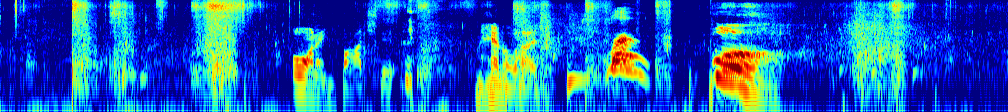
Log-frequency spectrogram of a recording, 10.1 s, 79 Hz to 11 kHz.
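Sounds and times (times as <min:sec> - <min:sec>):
waves washing over pebbles: 0:00.2 - 0:06.6, 0:07.2 - 0:10.0.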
